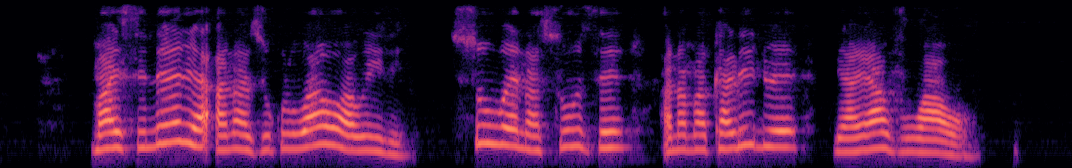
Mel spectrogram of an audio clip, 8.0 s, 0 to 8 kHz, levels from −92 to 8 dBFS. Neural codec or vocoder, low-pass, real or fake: vocoder, 22.05 kHz, 80 mel bands, HiFi-GAN; 7.2 kHz; fake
